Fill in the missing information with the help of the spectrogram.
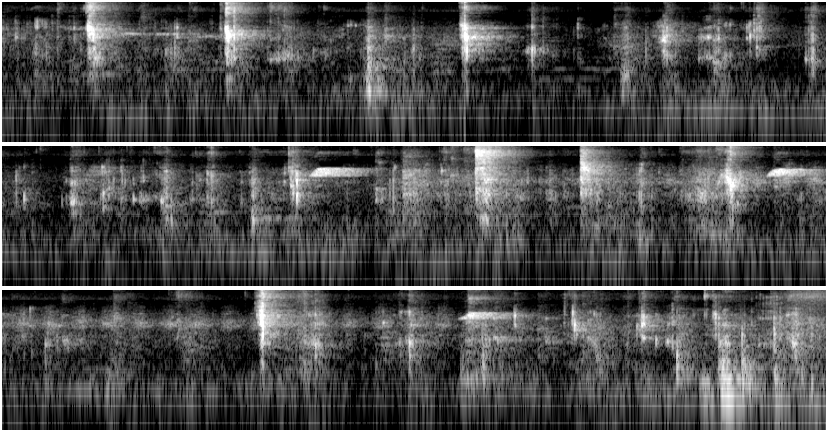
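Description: Close-miked mouth sounds of a person eating corn on the cob from sayur asem: wet smacking, sucking and chewing as the kernels are gnawed off, with sharp clicks throughout and three short high squeaks from sucking.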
